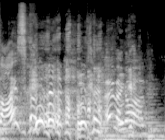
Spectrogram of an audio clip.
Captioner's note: laughing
